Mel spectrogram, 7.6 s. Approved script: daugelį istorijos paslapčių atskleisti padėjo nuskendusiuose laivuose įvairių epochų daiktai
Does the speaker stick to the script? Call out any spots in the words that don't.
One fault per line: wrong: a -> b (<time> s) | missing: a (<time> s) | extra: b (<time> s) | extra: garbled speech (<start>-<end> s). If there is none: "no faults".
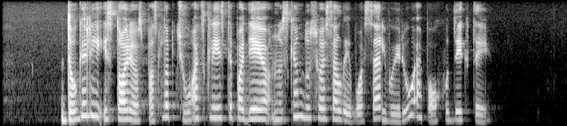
no faults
